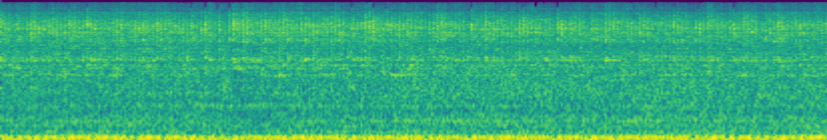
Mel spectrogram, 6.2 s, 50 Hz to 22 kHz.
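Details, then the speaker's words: Farmall H tractor engine after first start, mystery knock: loud idle with a faint repeated tap over the engine beat, loudest at a rocker; end-play wedge test with screwdriver didn't stop it, suspected on cylinder 3, cause unconfirmed. "I hear it. It's still there. That rocker is not closing up to the block at all. That's not moving. It actually sounds the loudest right there."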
